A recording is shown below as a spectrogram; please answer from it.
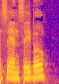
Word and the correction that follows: San Saba: San Saba?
